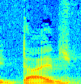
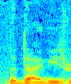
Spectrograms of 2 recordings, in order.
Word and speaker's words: Dives: there's a Latin word, and I don't know if it is pronounced with two syllables or one. D-I-V-E-S is his name. Would it be Dives? Dives? Okay, typically.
